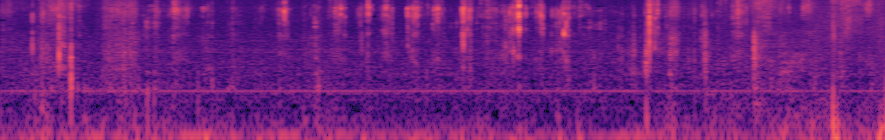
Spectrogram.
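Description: Close-miked biting and chewing of a crumbly matcha cranberry snack ball, with many small, irregular crunches.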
